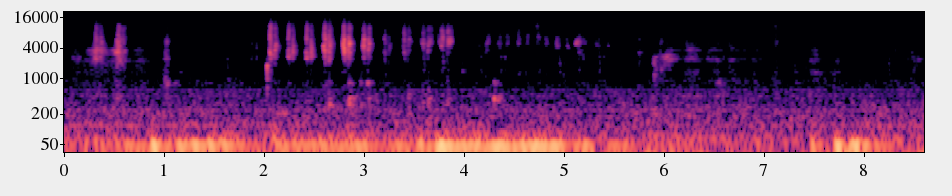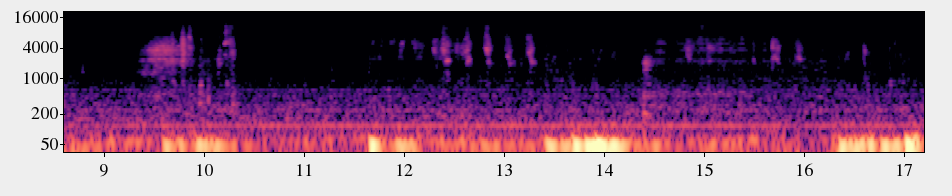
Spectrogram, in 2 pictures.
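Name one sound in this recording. A cloth rubs briskly against a leather shoe.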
